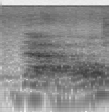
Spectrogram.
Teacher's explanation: questo Dao sarebbe una metà tra la D e la T, no? Tra la T di Domodossola e la T di Torino, una roba da via di mezzo, no?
